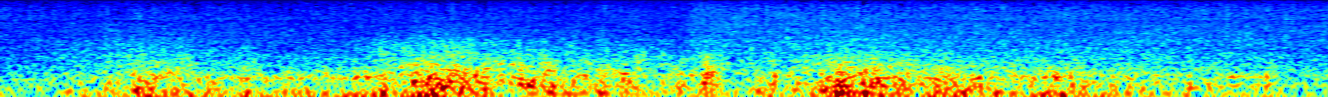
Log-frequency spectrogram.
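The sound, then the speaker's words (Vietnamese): Heavy rain and thunder from a night storm with strong wind: a loud, unbroken roar of downpour with a deep low rumble running through it, steady from start to finish and without voices. “Đêm nổi gió lớn, sấm chớp giang rầm, mưa to tầm tã.”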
